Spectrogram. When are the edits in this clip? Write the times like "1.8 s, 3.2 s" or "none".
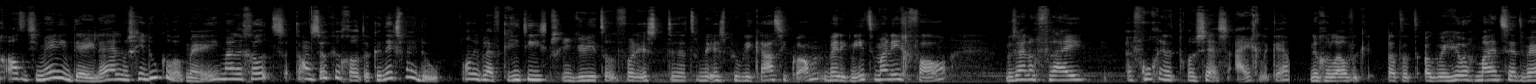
5.5 s, 12.9 s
